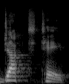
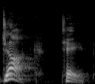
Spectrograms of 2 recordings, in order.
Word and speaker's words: duct tape: I like consider them duct tape. One silver, one gray, or what's the other color they'll use with duct tape. And notice I'm saying it right. Yes. Right? It's not duck tape.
